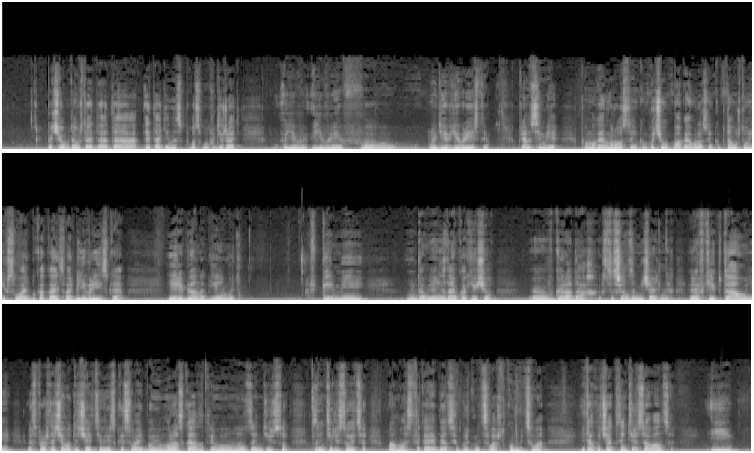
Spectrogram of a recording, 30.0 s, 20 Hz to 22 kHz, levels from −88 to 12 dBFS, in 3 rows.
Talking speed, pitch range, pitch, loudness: 155 wpm, 105-140 Hz, 115 Hz, -14 LUFS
